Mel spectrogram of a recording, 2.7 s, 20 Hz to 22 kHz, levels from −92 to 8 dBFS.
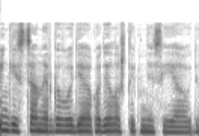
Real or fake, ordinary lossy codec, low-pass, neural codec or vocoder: real; MP3, 64 kbps; 10.8 kHz; none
